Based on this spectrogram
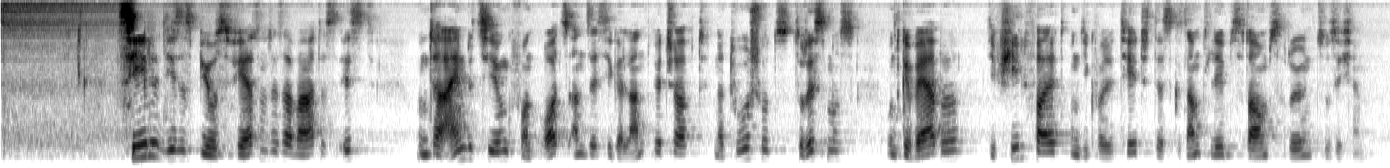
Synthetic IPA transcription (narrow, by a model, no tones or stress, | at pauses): t͡siːldiːzəsb̥iosfɛːʁənʁezɛɐvaːtəsɪst | ʔʊntɐʔa̰ɪnbət͡siːʊŋfɔnʔɔɐt͡sʔa̰nzɛsɪɡɐla̰ntv̥ɪɐtʃaftnatʰuːɐʃʊt͡stʰuʁɪsmʊs | ʔʊntɡ̥əvɛɐbə | d̥iːfiːlfaltʰʊntd̥iːkv̥alitʰɛːtd̥ɛsɡ̥əzamtʰleːbm̩sʁaʊmsʁøːnt͡suzɪçɐn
